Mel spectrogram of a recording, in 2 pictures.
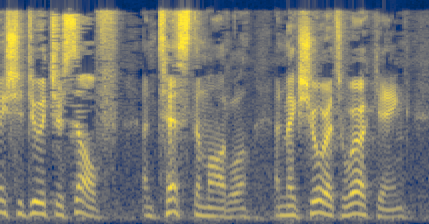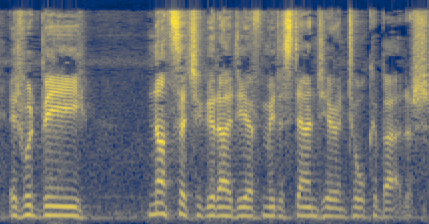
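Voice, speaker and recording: A man with an Irish accent, medium-pitched and bright, sharp in tone, at a moderate pace with ordinary pitch variation. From Ireland, Munster. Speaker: company executive presenting at a mining conference. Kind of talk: conference presentation.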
